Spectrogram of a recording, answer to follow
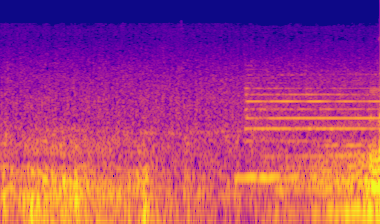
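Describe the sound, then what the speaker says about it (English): Thunder in the video game Breath of the Wild, on the stormy Thundra Plateau, rolls as a low rumble with rain-like hiss, then a soft ringing chime rises toward the end; no voices. "Yeah, it's just thunder all the time."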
